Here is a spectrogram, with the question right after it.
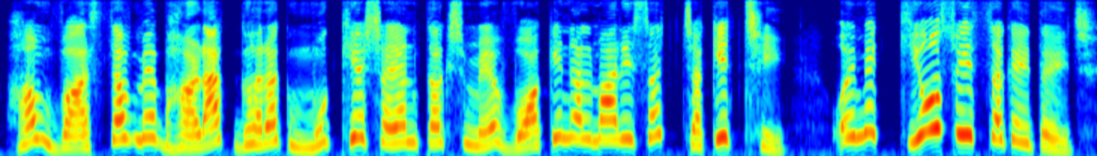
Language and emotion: Maithili, surprised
